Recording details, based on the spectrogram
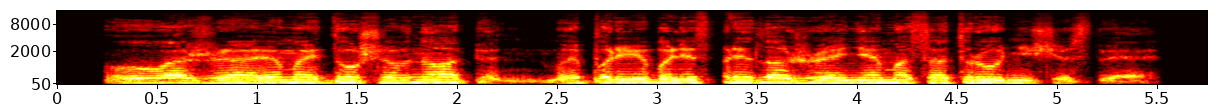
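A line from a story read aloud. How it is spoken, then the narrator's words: Rumbling voice. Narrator (Russian): произнес бесформенный ракочущим голосом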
